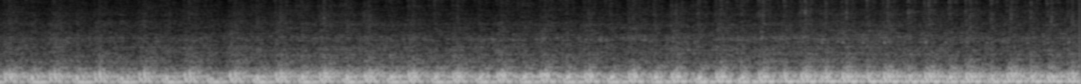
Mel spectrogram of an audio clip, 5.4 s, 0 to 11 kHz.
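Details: 2015-2020 Kawasaki Vulcan 650S twin idling right after an oil change: steady, even low thump, about two firing pulses a second, no knocks or rattles; normal idle.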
